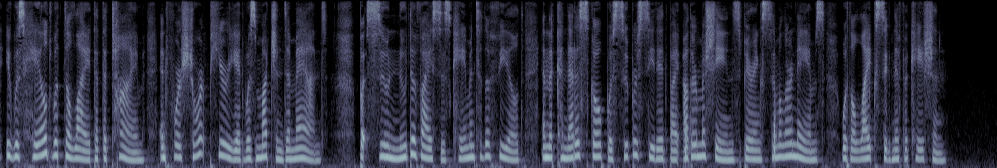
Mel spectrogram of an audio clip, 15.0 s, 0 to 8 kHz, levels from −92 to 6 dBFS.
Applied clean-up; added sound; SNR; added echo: none; Tap; 8 dB; none.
